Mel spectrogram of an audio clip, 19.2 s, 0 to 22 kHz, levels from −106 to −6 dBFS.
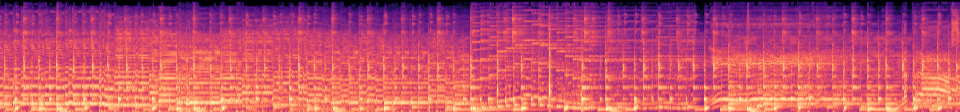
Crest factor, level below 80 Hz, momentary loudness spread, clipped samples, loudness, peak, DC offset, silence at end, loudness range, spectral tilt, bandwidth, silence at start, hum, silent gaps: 14 dB; -32 dBFS; 5 LU; under 0.1%; -15 LUFS; 0 dBFS; under 0.1%; 0 s; 3 LU; -5.5 dB/octave; 16.5 kHz; 0 s; none; none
